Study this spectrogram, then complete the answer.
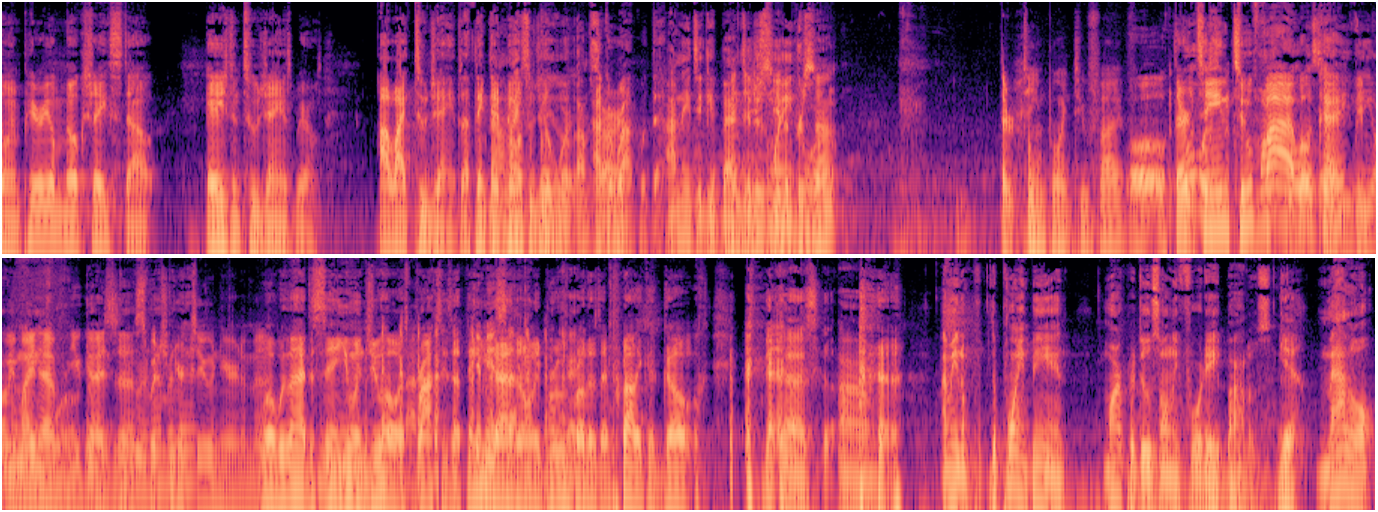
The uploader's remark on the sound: Live from One Under Craft Beer and Eats in Livonia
